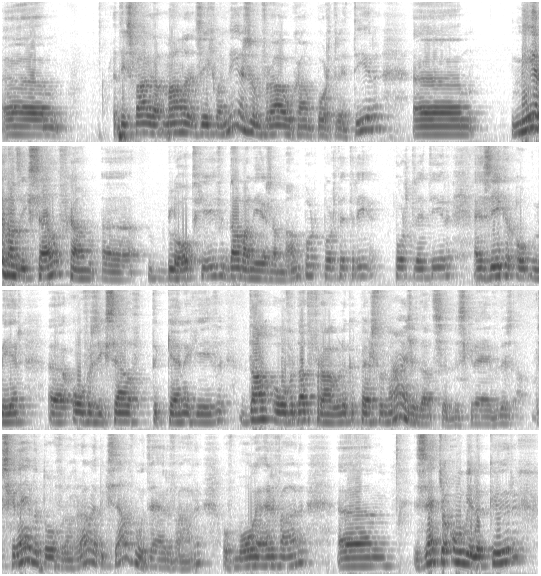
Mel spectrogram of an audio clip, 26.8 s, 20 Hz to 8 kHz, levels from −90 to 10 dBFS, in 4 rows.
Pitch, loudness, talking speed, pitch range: 140 Hz, -29 LUFS, 135 wpm, 130-155 Hz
